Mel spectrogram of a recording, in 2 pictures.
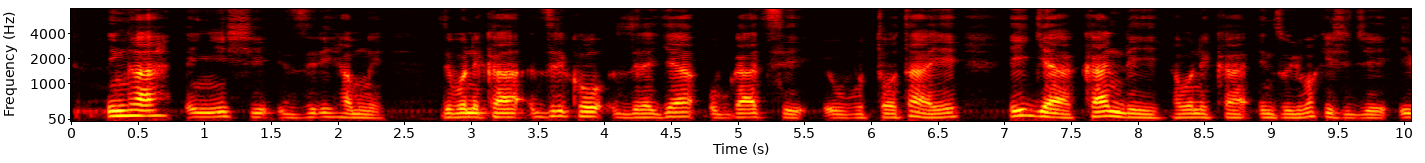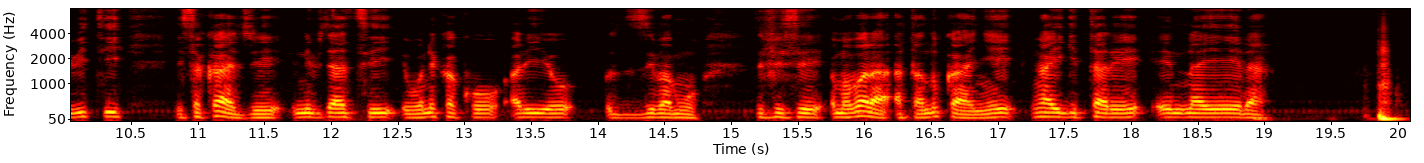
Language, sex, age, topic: Rundi, male, 25-35, agriculture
